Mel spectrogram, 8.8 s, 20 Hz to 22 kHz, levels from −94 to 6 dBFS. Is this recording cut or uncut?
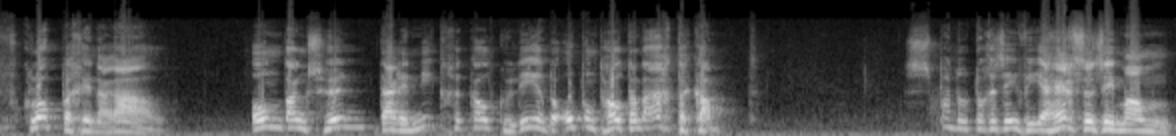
uncut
